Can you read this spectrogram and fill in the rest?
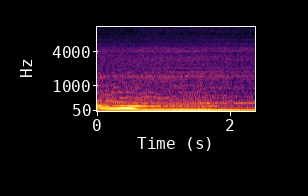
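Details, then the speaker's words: BMW E46 330i after installing a new intake manifold and CCV assembly: deep, uneven rumble with the idle hunting instead of settling; running rough with a fault code returning, cause not yet found. "so it still doesn't sound great [Music] oh my God that sounds [Music] awful"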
